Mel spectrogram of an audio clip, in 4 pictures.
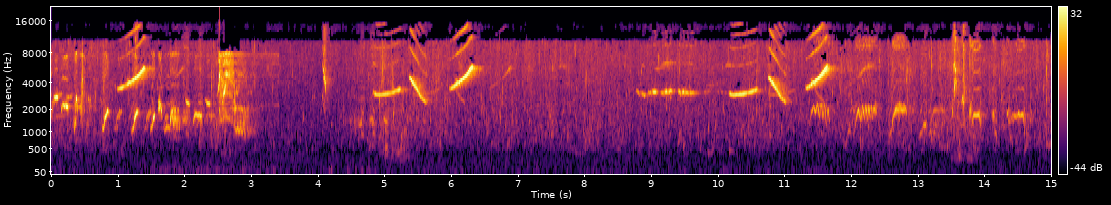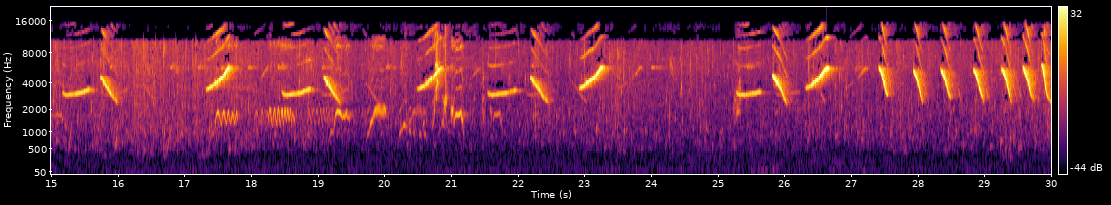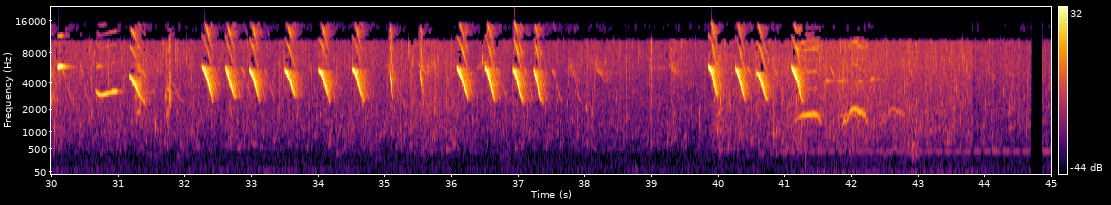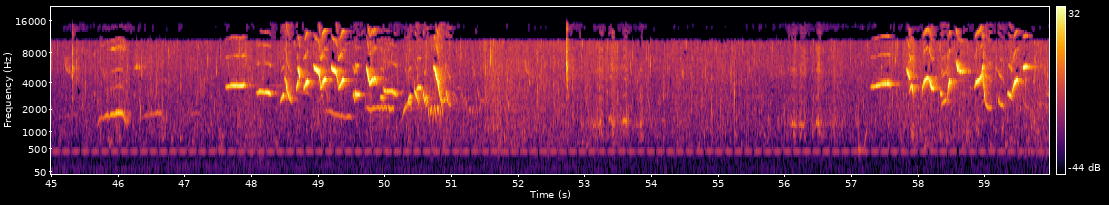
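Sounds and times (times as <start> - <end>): bird whistling rising notes: 0.0 - 3.1, 4.0 - 6.4, 8.8 - 16.1, 17.3 - 23.3, 25.3 - 26.8, 39.8 - 59.9
bird chattering trill: 45.2 - 54.2, 55.9 - 59.9.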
